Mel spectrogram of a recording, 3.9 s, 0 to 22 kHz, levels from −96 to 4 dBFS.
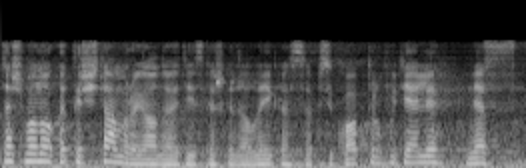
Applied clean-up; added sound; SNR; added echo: none; none; none; reverberation time 1.1 s.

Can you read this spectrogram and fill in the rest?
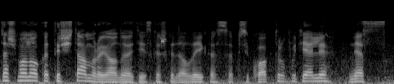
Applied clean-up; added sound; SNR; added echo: none; none; none; none.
